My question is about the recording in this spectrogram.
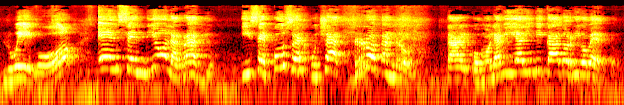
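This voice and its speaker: Woman teacher, storybook read-aloud for kids, animated, high voice, echoey room with faint hum. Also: unhurried. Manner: animated, addressing children.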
